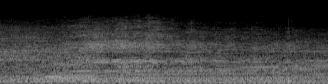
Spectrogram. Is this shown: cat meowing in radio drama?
no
